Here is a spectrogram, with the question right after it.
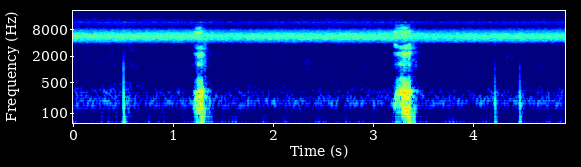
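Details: Pet micro pig Uni, a female born September 2020, grunts twice, two seconds apart: short, low, rough oinks, with a few soft clicks between them in a quiet room.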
